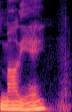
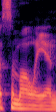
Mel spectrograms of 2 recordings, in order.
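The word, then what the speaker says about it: sommelier: The only person I know is is it pronounced Somalier? Yes. Okay. So, you're what did you say? Somalier. Somalier. Somalier. Not a Somoleon. That's a different thing.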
